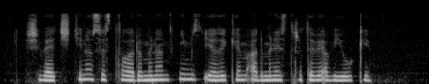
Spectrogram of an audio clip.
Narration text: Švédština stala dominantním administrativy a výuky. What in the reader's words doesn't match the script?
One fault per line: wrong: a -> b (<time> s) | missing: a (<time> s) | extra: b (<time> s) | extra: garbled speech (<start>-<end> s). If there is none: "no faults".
extra: se (0.9 s)
extra: jazykem (2.0 s)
